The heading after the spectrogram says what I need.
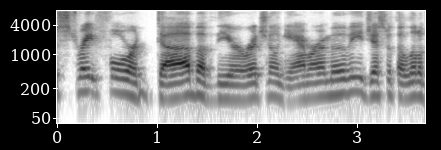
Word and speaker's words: Gamera: they call them gamera which what it's it's gamera the uh but yeah the i still hear people pronounce it that way to this day gamer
